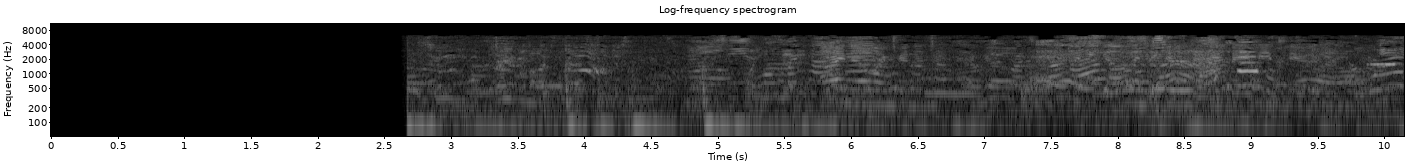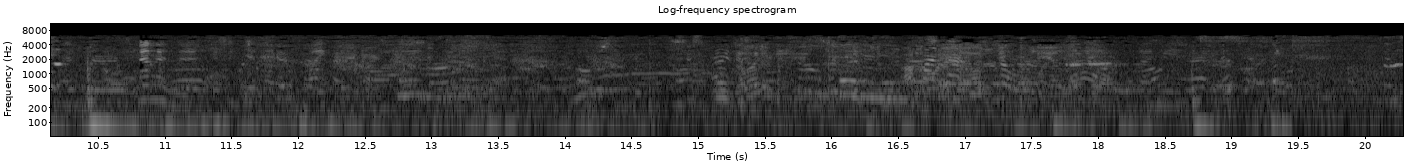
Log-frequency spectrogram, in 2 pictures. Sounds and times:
Chatter: 2.7 - 20.2
Speech: 2.7 - 20.2.

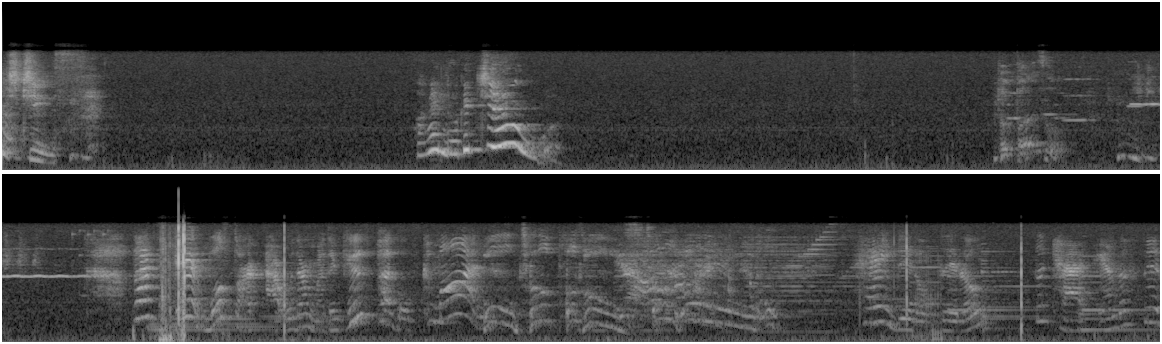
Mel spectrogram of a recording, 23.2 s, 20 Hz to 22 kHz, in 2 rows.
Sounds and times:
Speech: 0.0 - 0.7, 4.1 - 5.6.

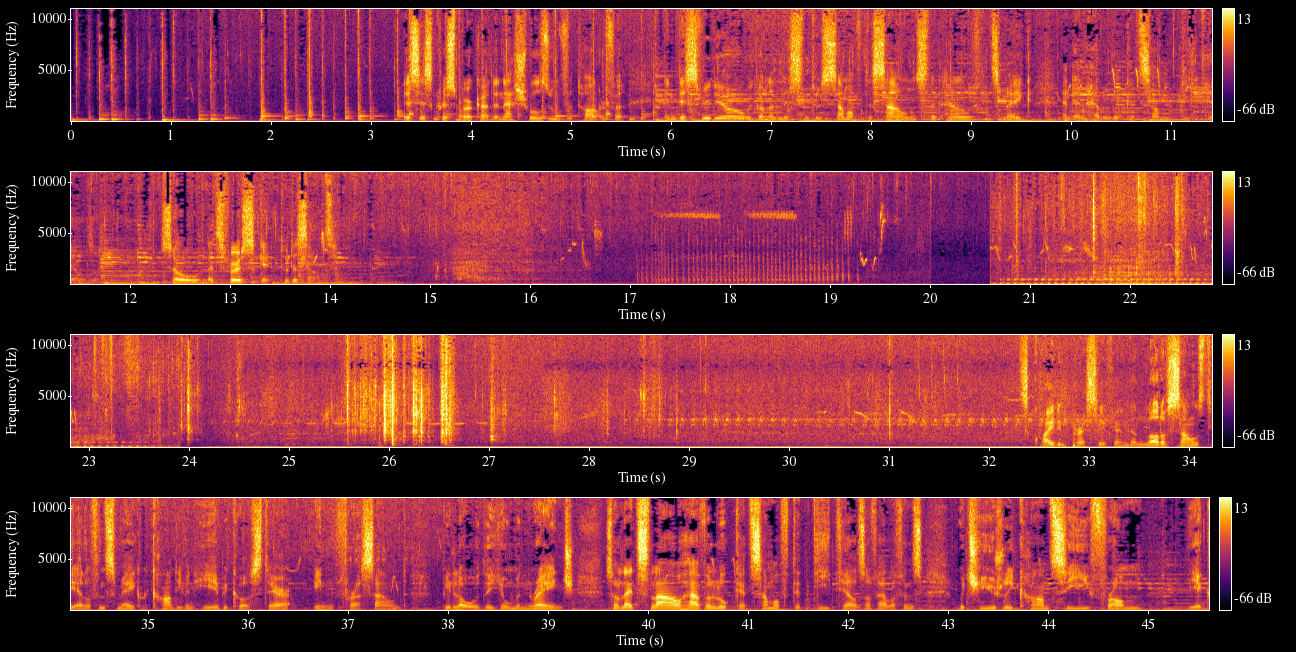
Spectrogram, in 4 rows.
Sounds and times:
Music: 0.0 - 15.0, 35.4 - 45.6
Speech: 3.3 - 11.7, 12.3 - 14.2, 32.3 - 45.6
Wild animals: 15.1 - 16.4, 17.0 - 19.5, 20.6 - 25.2.

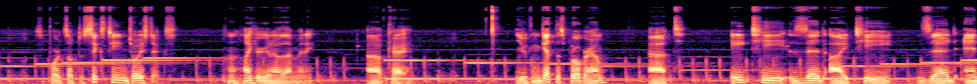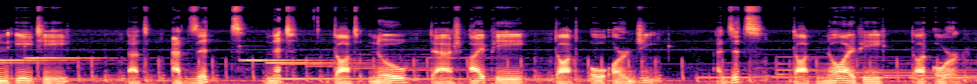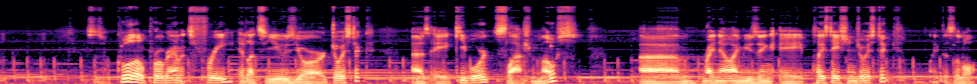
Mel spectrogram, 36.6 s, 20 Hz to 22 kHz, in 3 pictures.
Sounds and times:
Music: 0.0 - 36.6
Speech: 0.4 - 2.2, 2.8 - 4.0, 4.6 - 5.2, 6.4 - 8.6, 9.2 - 13.1, 13.8 - 20.5, 21.2 - 24.3, 25.5 - 31.7, 32.4 - 36.6.

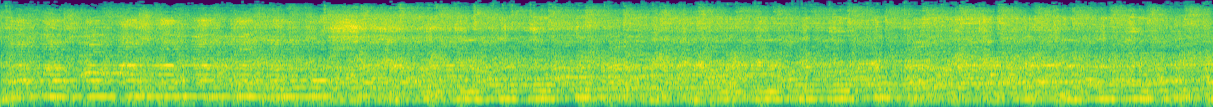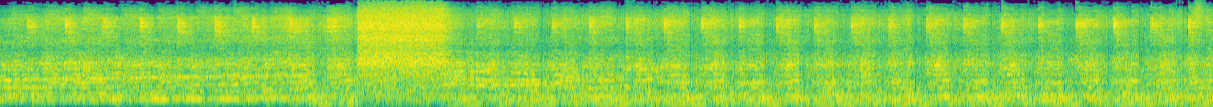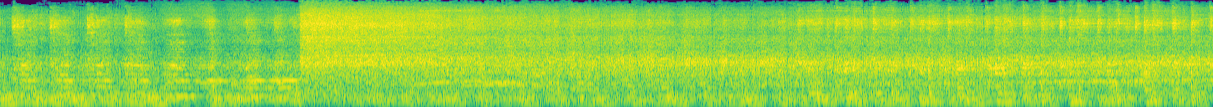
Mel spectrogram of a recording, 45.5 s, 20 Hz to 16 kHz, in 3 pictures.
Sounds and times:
Music: 0.0 - 45.4.

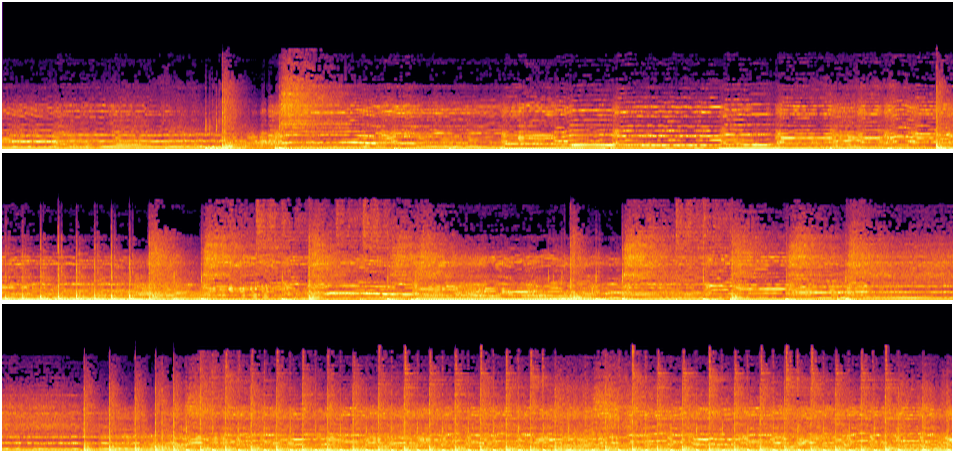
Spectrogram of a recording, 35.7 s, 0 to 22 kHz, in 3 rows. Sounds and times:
Music: 0.0 - 35.6.

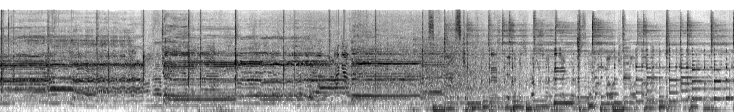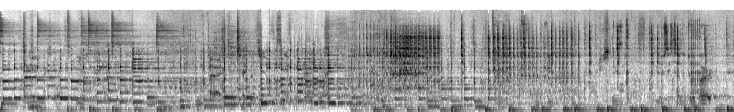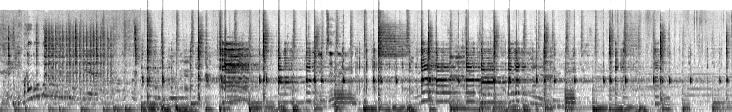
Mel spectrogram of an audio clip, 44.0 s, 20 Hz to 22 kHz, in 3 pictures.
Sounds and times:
Music: 0.0 - 44.0
Speech: 8.9 - 13.1, 15.2 - 16.4, 18.8 - 21.4, 26.6 - 32.2, 35.7 - 36.3.

